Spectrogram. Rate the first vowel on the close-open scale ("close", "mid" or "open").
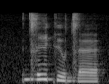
close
